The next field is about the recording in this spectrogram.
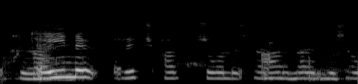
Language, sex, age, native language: Icelandic, female, 10, Icelandic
